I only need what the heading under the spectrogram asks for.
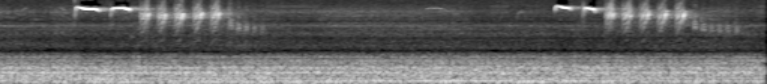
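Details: Eurasian blue tit, garden bird in Weener, East Frisia, Germany, February: twice gives two thin high notes followed by a short buzzy trill, with steady low hum behind.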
